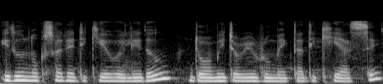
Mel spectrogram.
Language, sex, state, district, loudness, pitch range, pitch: Nagamese, female, Nagaland, Kohima, -15 LUFS, 155-185 Hz, 165 Hz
